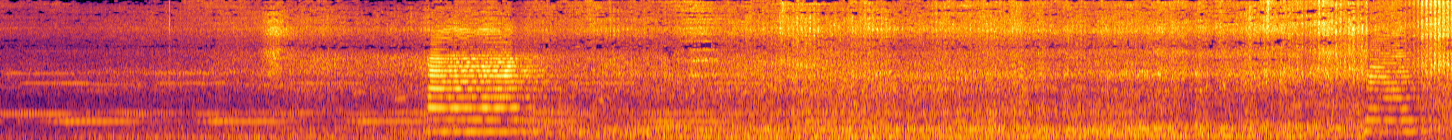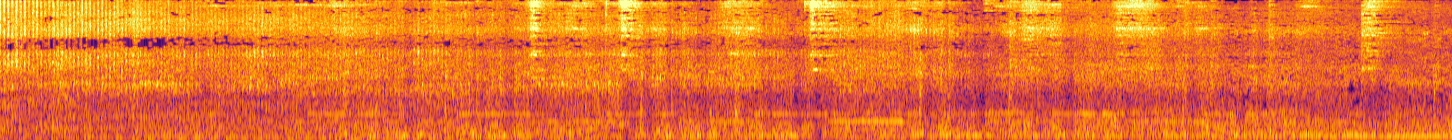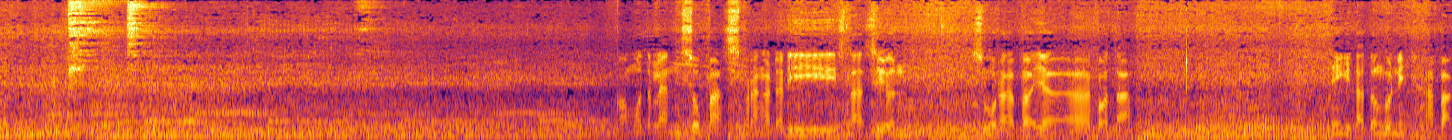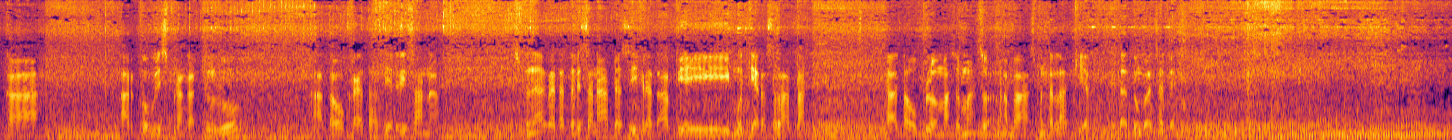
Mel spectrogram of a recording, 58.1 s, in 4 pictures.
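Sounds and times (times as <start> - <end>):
level crossing bell ringing: 0.0 - 4.3
train rolling past: 0.0 - 58.0
locomotive horn: 3.9 - 6.1, 13.5 - 14.6
wheels clacking over rail joints: 5.9 - 32.7.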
